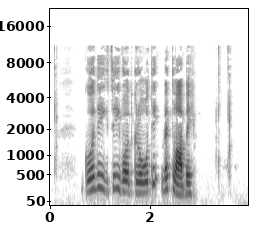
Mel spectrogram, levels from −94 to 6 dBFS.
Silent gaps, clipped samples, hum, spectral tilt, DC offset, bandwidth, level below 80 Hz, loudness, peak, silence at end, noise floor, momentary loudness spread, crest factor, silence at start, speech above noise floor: none; under 0.1%; none; -4 dB/octave; under 0.1%; 11.5 kHz; -74 dBFS; -23 LUFS; -2 dBFS; 1.15 s; -67 dBFS; 15 LU; 22 dB; 0.7 s; 44 dB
